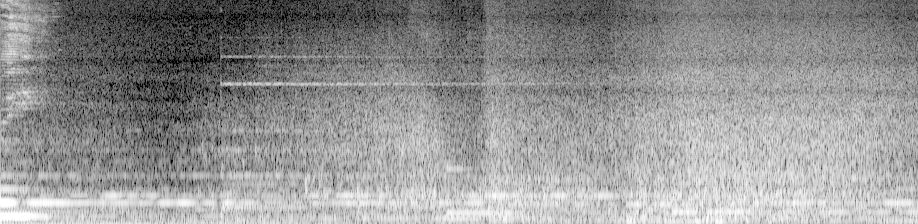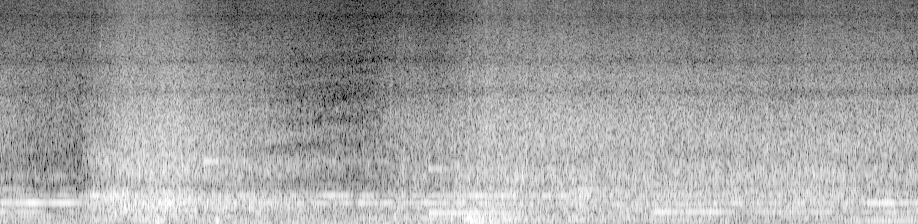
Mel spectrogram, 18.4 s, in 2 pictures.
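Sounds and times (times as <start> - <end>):
ocean waves: 0.0 - 18.3.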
